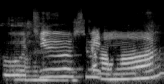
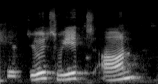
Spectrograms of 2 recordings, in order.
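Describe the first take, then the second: First: Slow, careful dictation of Could you switch on; slow model sentence. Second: Same slow dictation of Could you switch on; slow model sentence. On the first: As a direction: spell out each word slowly for the class. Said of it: "teacher models sentence slowly". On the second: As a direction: keep the words spaced and clear. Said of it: "teacher repeats model slowly". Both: Shown as a demonstration.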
